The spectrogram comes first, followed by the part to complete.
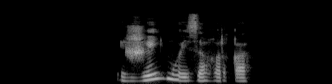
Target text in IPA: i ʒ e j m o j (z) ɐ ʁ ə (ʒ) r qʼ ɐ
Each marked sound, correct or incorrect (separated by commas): correct, incorrect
